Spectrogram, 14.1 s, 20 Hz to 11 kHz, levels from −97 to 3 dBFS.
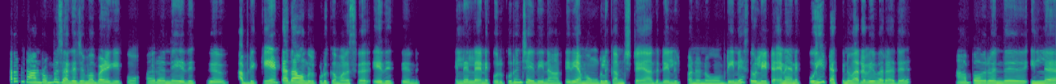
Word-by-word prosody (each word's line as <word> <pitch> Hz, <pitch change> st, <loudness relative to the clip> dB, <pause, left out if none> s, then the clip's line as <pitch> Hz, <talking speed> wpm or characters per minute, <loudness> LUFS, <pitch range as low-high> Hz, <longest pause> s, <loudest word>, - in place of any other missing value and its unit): அவர் 400 Hz, +1 st, -3 dB
நான் 300 Hz, -1 st, +3 dB
ரொம்ப 295 Hz, +5 st, -2 dB
சகஜமா 235 Hz, -1 st, +2 dB
பழகிக்குவோம். 205 Hz, -4 st, 0 dB
அவர் 275 Hz, 0 st, -2 dB
வந்து 255 Hz, 0 st, 0 dB
"எதுக்கு?" 215 Hz, -2 st, -4 dB, 0.3 s
அப்பிடி 215 Hz, +2 st, +1 dB, 0.2 s
கேட்டா 290 Hz, +3 st, +5 dB
தான் 290 Hz, -, +8 dB
அவுங்களுக்கு 225 Hz, -5 st, +1 dB
கொடுக்க 225 Hz, 0 st, -3 dB
மனசுல 180 Hz, 0 st, -3 dB, 0.2 s
எதுக்குன்னு 205 Hz, -2 st, -3 dB, 0.5 s
"இல்ல, 205 Hz, 0 st, -1 dB
இல்ல 195 Hz, 0 st, +1 dB
எனக்கு 185 Hz, -1 st, -4 dB
ஒரு 175 Hz, -, -4 dB
குறுஞ்செய்தி 265 Hz, -4 st, 0 dB
நான் 165 Hz, 0 st, -4 dB
தெரியாம 205 Hz, +2 st, +3 dB
உங்களுக்கு 220 Hz, +2 st, -1 dB
அனுப்பிச்சுட்டேன். 190 Hz, -2 st, -1 dB
அத 180 Hz, -2 st, -5 dB
டெலிட் 215 Hz, +6 st, -2 dB
பண்ணணும்." 180 Hz, -1 st, -1 dB
அப்பிடின்னே 195 Hz, -, 0 dB
சொல்லிட்டேன். 230 Hz, -1 st, +2 dB
ஏன்னா, 230 Hz, 0 st, +3 dB
எனக்கு 200 Hz, 0 st, -4 dB
பொய் 260 Hz, +8 st, +4 dB
டக்குன்னு 230 Hz, +1 st, 0 dB
வரவே 185 Hz, +5 st, +2 dB
வராது. 175 Hz, -1 st, -1 dB, 0.8 s
அப்போ 265 Hz, +1 st, -7 dB
அவரு 255 Hz, -1 st, +1 dB
வந்து 245 Hz, +1 st, +2 dB, 0.4 s
இல்ல 240 Hz, 0 st, +2 dB
215 Hz, 165 wpm, -24 LUFS, 195-240 Hz, 0.8 s, தான்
